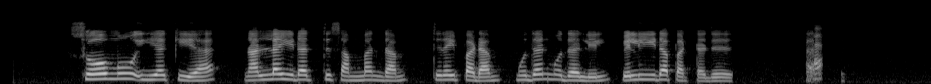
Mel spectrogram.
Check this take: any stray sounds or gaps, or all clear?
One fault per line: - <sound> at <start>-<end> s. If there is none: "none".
- laugh at 8.1-8.2 s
